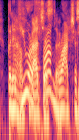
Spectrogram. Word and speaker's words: Rochester: You would probably say Rochester. But if No, you are Rochester. from Rochester, You might think there was a D in it.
